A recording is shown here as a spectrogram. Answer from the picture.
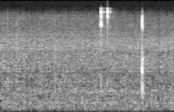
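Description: Near silence broken by three faint computer keyboard clicks in the second half, two in quick succession and then one more.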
